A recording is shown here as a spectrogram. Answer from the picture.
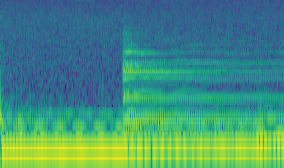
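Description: Old-school dungeon synth: a sustained low synthesizer chord shifts at the start. About a second in, a bell-like struck note enters and rings on over it.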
